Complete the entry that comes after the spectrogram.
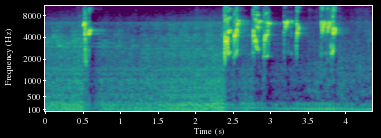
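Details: Lovebird chirps used as a therapy sound to prompt young lovebirds learning to sing. One sharp, shrill chirp is followed by a quick burst of about six high chirps. A low hum runs underneath.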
